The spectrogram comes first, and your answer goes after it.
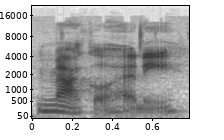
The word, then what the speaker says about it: McElheny: times I was like mahany and I kind of think that sounds good I will respond I think so my husband's family pronounces it Ma heny heny yeah I feel like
